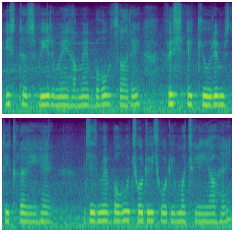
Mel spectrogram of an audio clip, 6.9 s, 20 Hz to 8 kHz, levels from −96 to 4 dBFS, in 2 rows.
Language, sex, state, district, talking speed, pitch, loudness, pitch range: Hindi, male, Haryana, Jhajjar, 145 wpm, 185 Hz, -18 LUFS, 180-195 Hz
